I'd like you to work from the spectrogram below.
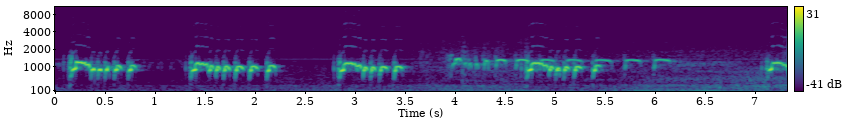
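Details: Zebra dove, local wild-type bird, song played to prompt lazy birds to sing: repeated phrases of soft, rapid, stuttering coos, each opening with a rising note then a staccato trill, about every 1.3 seconds, one longer phrase near the end.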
